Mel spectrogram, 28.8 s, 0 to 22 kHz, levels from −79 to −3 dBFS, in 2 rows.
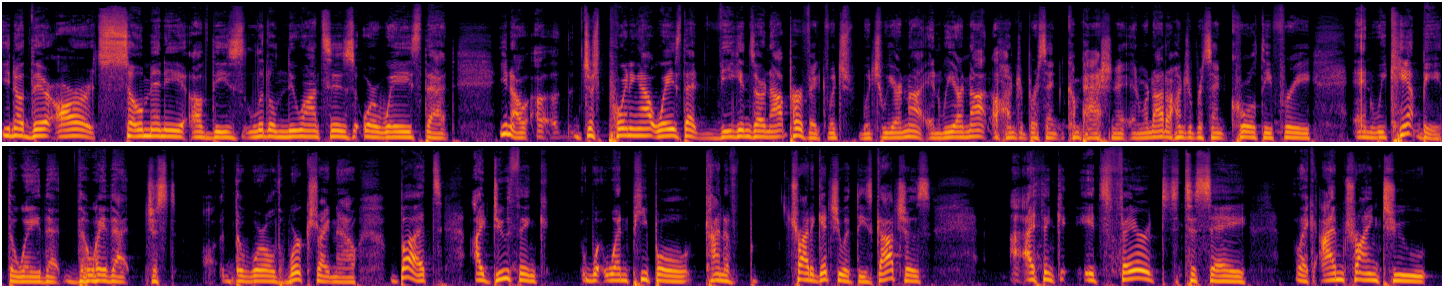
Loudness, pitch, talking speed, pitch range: -22 LUFS, 155 Hz, 185 wpm, 140-175 Hz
